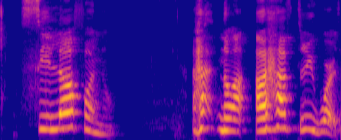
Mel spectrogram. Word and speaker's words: xilófono: So you would say, when it's in the beginning of the word, you're going to have the sound S. Xilófono.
